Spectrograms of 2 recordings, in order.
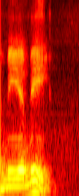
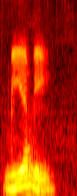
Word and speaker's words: Miami: There's just three different pronunciations of the same tribe. One is what they call themselves, Miamis. One is the mispronunciation in English, Miami, and the other is the mispronunciation in French, which is Maumee.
